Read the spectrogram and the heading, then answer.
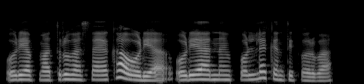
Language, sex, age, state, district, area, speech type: Odia, female, 30-45, Odisha, Kalahandi, rural, spontaneous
